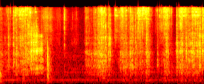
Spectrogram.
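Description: Soviet kopeck coins poured from a hand onto a heap of coins on a table, clinking and jingling. The clinking comes in two runs, with a short lull about a second in.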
